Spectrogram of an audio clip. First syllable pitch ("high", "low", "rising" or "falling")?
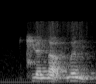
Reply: high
